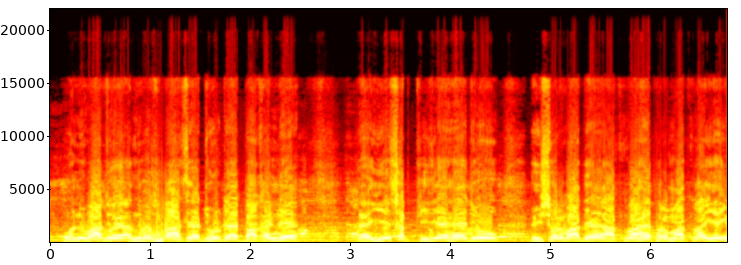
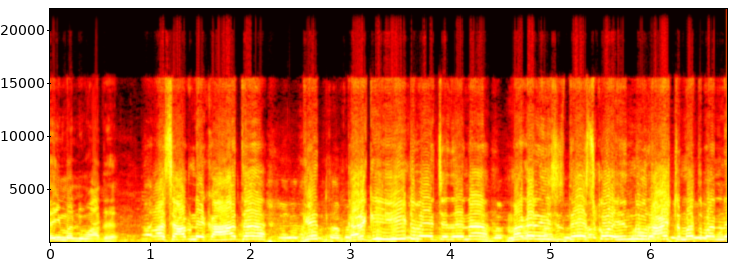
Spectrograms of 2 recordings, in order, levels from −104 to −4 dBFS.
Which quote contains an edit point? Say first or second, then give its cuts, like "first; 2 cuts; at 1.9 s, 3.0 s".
second; 1 cut; at 1.0 s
